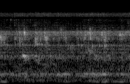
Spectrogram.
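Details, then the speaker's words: Toilet tank running continuously, float all the way up, before Fluidmaster Performax fill valve replacement: steady hiss of water flowing in without shutting off; worn fill valve seals suspected. "sometimes you have uh where these uh the seals and the inside here just wear out"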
